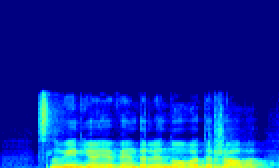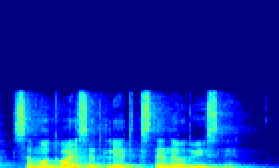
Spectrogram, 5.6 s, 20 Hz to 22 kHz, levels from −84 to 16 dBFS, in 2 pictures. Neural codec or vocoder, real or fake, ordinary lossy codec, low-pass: none; real; none; 9.9 kHz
